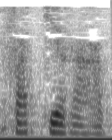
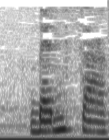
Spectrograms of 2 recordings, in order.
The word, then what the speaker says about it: Vajra: Câu chú tôi khuyên các học trò tôi đọc là Om Ahom Vajra Guru Padma Siddhiyo. Người Tây Tạng nói Om Ahom Bensa Guru Pema Siddhiyo là thần chú của Padma Samphawa, của tất cả chư Phật, các bậc thầy và những bậc đã chứng ngộ.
